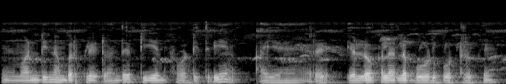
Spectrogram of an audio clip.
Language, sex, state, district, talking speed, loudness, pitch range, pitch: Tamil, male, Tamil Nadu, Nilgiris, 140 wpm, -20 LUFS, 85-100 Hz, 95 Hz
